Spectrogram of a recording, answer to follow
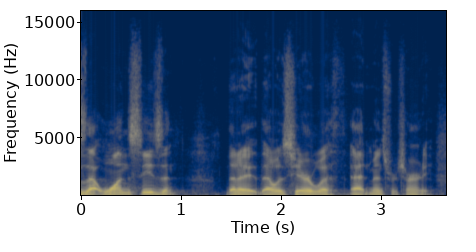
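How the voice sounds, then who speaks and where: With lively intonation, a man speaks at a very fast pace. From central Illinois. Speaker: men's group leader and speaker. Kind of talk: inspirational faith talk.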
